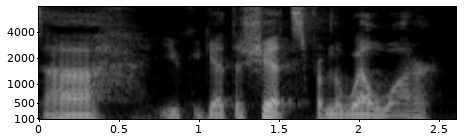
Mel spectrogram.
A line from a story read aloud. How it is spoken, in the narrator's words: under his breath, Wally says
